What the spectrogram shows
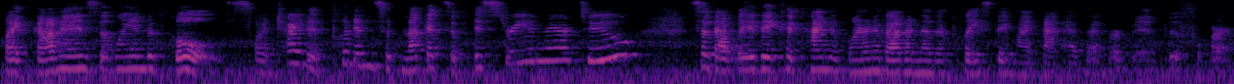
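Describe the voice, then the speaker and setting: Fairly quick and a little high, with big swings in pitch, this middle-aged American woman is an author explaining her points step by step during an interview. She speaks articulately, though the recording carries echo and noticeable background noise.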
